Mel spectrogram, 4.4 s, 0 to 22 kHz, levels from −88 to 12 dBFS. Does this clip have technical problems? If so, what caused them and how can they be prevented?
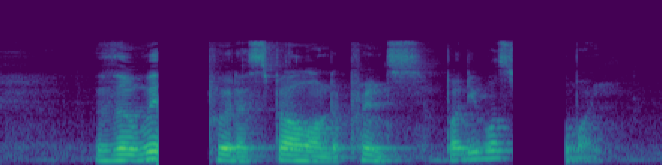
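Yes. The speech drops into clean near-silence twice, from 1.04 to 1.39 s and from 3.41 to 3.77 s, each hole about 0.35 s long with no noise burst on either side. This is a digital wireless dropout: the receiver lost too much data and muted briefly rather than passing corrupted audio. Keeping line of sight, shortening transmitter distance and avoiding crowded frequencies prevents it.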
